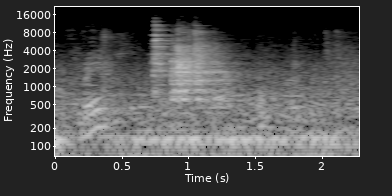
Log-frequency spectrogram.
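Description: Carom billiard balls clacking together once, about a second in: a bright, sharp click that rings briefly.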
